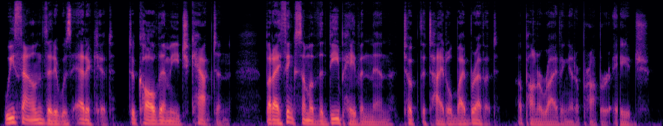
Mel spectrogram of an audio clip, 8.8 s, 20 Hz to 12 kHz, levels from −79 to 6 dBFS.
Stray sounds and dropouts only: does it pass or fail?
fail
